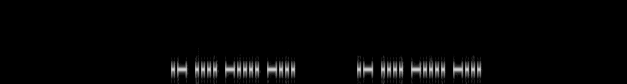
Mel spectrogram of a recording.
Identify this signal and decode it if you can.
Morse code, heard as a keyed tone, about 40 wpm, 700 Hz. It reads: AH6B AH6B
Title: USA Call Signs - 4 Characters - Repeated 2x - 40wpm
